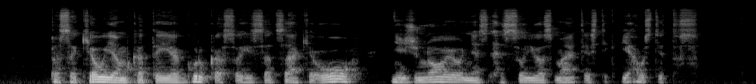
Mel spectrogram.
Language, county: Lithuanian, Kaunas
